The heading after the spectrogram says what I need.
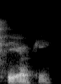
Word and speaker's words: Fiocchi: It's Fiocchi.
